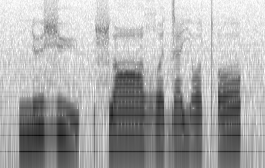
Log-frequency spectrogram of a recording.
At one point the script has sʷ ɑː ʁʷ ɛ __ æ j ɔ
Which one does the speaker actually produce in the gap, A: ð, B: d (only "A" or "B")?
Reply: B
